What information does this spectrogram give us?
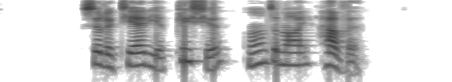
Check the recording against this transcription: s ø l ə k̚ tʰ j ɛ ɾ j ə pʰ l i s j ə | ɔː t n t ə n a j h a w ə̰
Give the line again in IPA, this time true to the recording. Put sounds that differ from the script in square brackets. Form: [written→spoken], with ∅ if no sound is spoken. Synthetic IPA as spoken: s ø l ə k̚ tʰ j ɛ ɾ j ə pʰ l i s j ə | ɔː [t→∅] n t ə [n→m] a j h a [w→v] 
